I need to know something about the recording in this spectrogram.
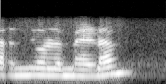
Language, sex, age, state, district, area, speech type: Malayalam, female, 30-45, Kerala, Kottayam, urban, conversation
